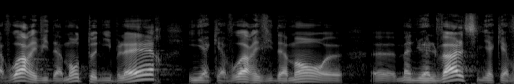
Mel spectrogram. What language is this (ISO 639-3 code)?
fra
